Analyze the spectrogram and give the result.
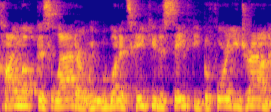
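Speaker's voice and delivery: usual speaking voice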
